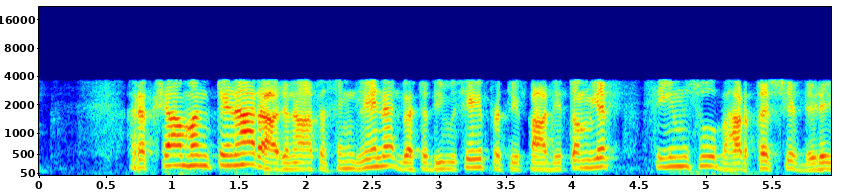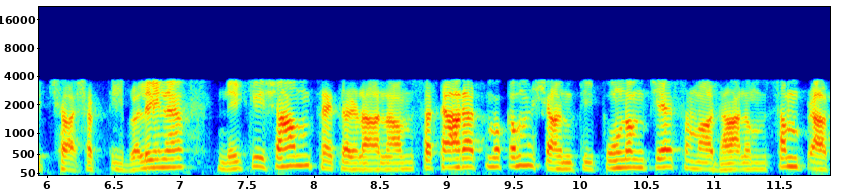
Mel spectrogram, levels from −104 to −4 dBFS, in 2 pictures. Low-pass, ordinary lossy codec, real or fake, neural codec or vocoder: 3.6 kHz; none; fake; codec, 24 kHz, 3 kbps, HILCodec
